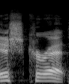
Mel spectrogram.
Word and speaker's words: Xcaret: Xcaret. So the X down there is the X down there is an ish. So if it's Cancun, Mexico, for everybody that's wondering, it's Xcaret.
